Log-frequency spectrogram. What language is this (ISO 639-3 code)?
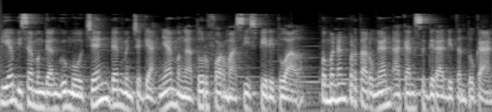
ind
